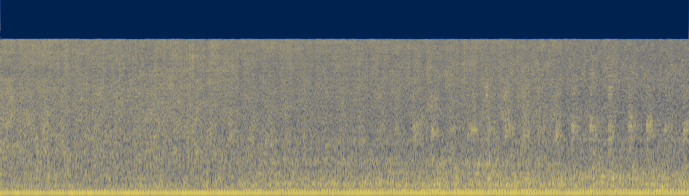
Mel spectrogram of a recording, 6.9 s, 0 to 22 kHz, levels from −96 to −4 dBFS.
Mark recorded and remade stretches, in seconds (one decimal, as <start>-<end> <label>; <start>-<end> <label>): 0.0-1.1 remade; 1.1-1.5 recorded; 1.5-5.3 remade; 5.3-6.9 recorded

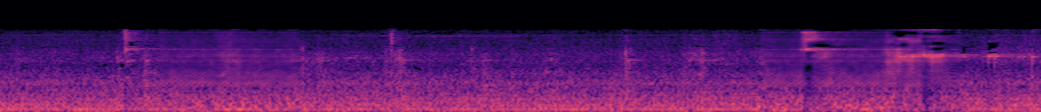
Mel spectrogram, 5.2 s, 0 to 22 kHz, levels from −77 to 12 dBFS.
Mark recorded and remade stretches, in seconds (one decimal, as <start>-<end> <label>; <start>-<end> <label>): 0.0-0.8 recorded; 0.8-1.5 remade; 1.5-3.8 recorded; 3.8-4.8 remade; 4.8-5.2 recorded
